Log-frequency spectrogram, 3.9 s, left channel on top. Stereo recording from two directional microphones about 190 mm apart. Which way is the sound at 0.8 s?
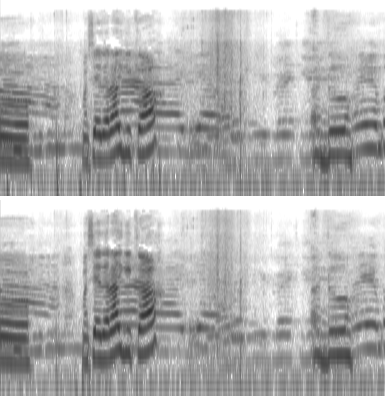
30° right (ahead or behind).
